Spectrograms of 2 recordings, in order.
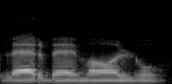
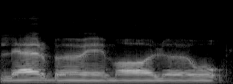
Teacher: So the B of herbe to the E of the next word, and the L of molle to the O. · Shown in: first take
